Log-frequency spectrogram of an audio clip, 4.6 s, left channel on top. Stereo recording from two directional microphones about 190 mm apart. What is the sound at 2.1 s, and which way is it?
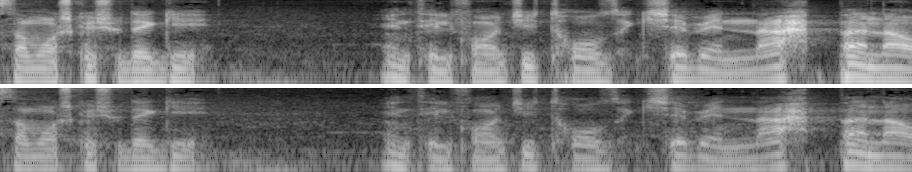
Speech, 20° left (ahead or behind).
